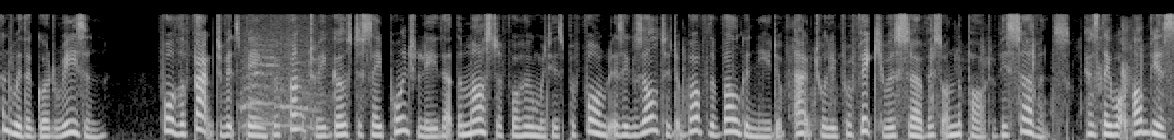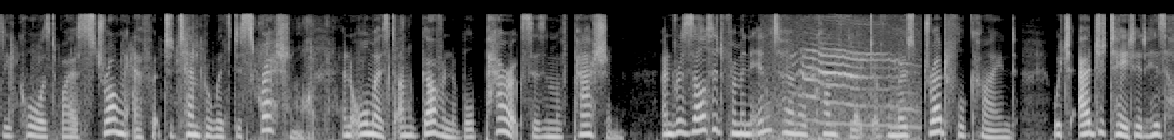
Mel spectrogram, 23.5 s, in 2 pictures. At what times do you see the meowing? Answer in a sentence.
You can hear the meowing from 2.4 to 3.4 s, from 10.9 to 11.3 s and from 19.4 to 21.0 s.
